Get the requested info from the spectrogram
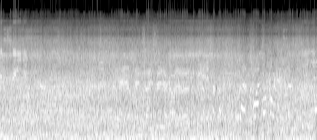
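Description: Several people's voices talking at once, over a steady low rumble.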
